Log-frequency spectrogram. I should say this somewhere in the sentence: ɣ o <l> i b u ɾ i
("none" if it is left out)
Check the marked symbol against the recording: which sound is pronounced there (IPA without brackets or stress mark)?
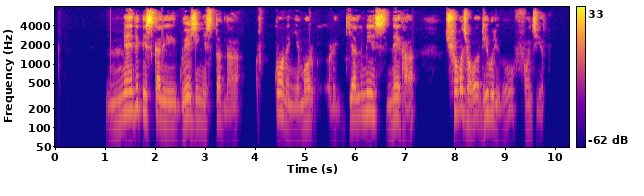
ɾ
